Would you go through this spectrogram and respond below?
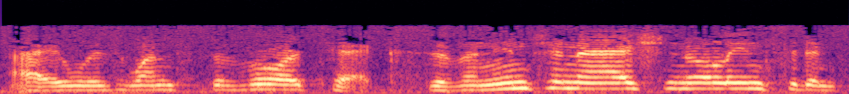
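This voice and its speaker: An actress playing a grandiose, boastful older former stage star in an old radio drama, with affected theatrical manners. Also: female voice, lowish voice, steady tone, measured pace, close to an everyday voice. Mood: boastful, wistful. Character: grandiose faded former actress called Duchess, boastful, tippling. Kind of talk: 1940s-50s radio drama acting. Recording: muffled vintage radio recording with faint noise.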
